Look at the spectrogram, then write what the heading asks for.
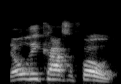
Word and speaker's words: dolichocephalic: Dolichocephalic.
